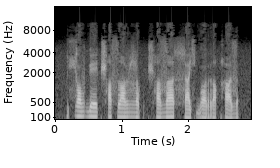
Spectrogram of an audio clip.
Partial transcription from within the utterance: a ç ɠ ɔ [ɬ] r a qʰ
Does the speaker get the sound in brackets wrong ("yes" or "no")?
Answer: yes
